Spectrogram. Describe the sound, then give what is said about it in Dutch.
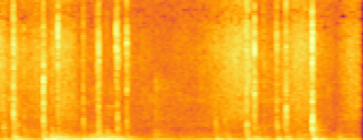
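Someone types a message into Microsoft Teams on a computer keyboard, with rapid, irregular keystroke clicks continuing throughout. “Ik typ het heel even in je Teams hoor, daar hoef je niks mee te doen, maar dan weet ik gewoon dat ik dat moet doen.”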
